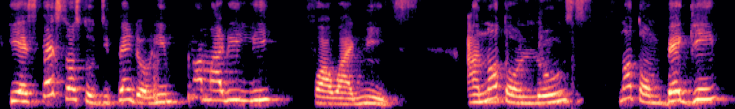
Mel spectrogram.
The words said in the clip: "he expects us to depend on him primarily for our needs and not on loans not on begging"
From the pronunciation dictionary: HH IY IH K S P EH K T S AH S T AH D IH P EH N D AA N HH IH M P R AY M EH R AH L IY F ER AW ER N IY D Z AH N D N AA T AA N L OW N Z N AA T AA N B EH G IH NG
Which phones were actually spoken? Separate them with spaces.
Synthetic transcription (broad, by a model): HH IY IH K S P EH K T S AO S T AH D IH P EH N D AA N HH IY M P R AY M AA R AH L IY F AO AW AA N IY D S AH N N AA T AA N L OW N S N AA T AA N B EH G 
